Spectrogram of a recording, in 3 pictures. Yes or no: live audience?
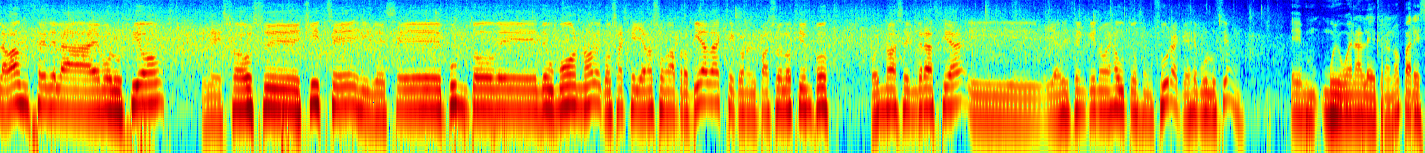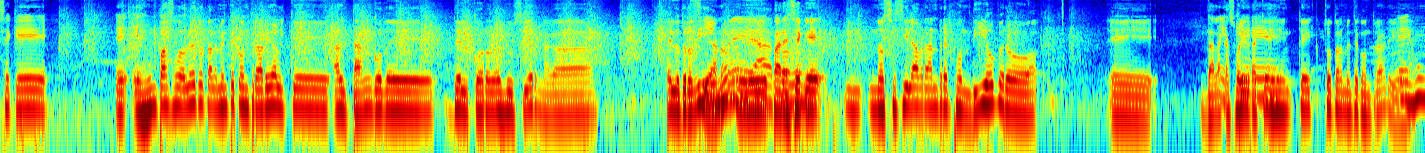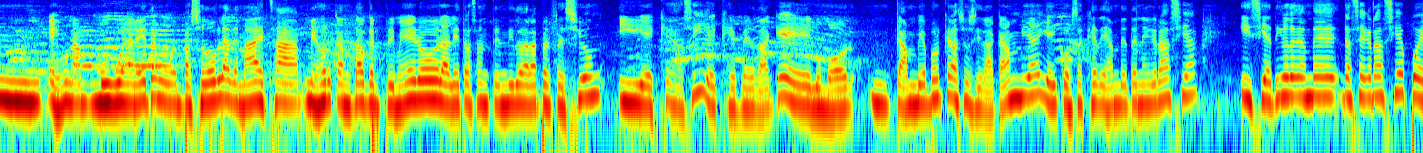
yes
